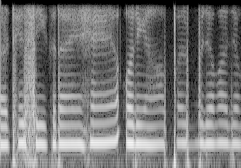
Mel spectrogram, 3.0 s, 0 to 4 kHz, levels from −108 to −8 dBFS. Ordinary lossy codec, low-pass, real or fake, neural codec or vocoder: none; 3.6 kHz; real; none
